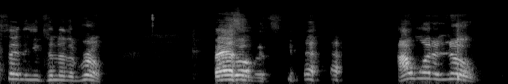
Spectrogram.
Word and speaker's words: basilisk: to another classroom due to correcting the teacher's pronunciation of basilic. Correct me, Al. Basilic. Does this ring a bell? Yeah. Say it again. Basilisk.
